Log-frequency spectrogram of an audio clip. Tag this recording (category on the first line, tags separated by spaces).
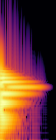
Instrument samples > Synths / Electronic
additive-synthesis bass fm-synthesis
